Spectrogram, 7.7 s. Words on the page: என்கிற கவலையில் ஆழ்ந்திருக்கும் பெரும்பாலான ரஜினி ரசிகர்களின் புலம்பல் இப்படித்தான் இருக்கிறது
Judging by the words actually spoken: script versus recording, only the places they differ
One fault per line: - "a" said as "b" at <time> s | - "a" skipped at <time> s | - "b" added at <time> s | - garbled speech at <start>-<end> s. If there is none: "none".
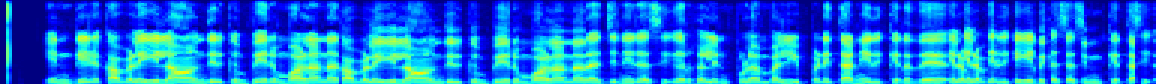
- "கவலையில் ஆழ்ந்திருக்கும் பெரும்பாலான" added at 2.2 s
- garbled speech at 6.3-7.7 s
